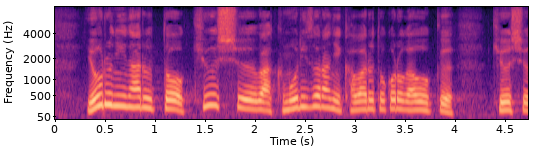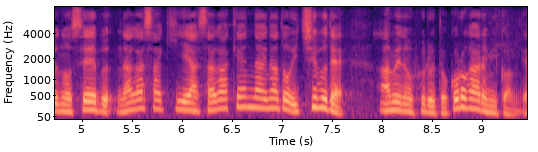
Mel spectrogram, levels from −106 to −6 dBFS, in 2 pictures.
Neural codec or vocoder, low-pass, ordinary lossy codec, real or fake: none; none; none; real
